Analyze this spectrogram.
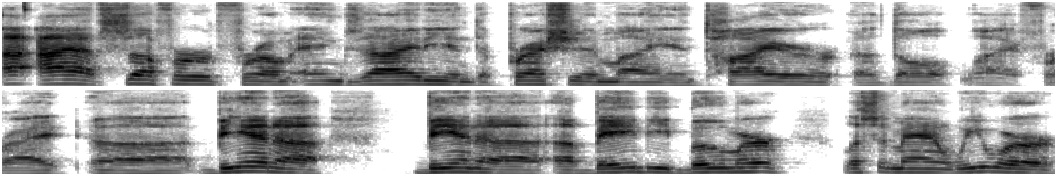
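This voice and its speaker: A man's ordinary speaking voice at a medium pitch, fairly slow in pace, with ordinary pitch variation. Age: 60s. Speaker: fantasy football content creator. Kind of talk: casual chat.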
